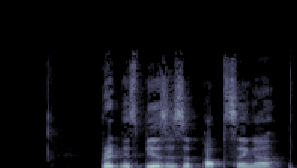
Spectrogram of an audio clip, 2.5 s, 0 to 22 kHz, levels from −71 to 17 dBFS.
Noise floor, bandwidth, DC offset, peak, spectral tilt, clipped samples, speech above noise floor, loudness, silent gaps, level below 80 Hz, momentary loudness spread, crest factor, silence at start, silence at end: -48 dBFS; 15.5 kHz; under 0.1%; 0 dBFS; -4 dB/octave; under 0.1%; 32 dB; -15 LUFS; none; -56 dBFS; 5 LU; 16 dB; 0.85 s; 0.2 s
